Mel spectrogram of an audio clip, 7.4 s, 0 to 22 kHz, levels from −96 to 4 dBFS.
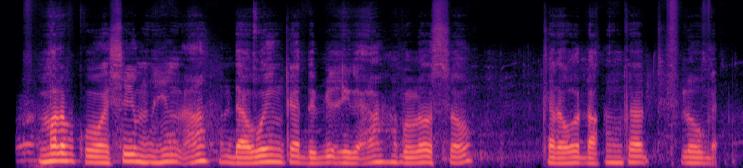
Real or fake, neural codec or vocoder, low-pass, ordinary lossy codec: fake; codec, 44.1 kHz, 3.4 kbps, Pupu-Codec; none; none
